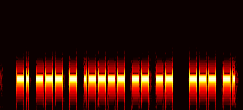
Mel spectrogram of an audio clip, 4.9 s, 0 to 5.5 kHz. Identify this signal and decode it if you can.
Morse code, heard as a keyed tone, about 25 wpm, 600 Hz. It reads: NOT1MM ON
